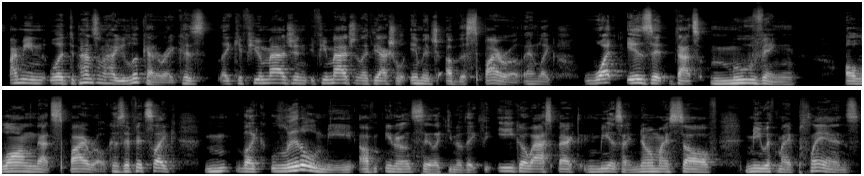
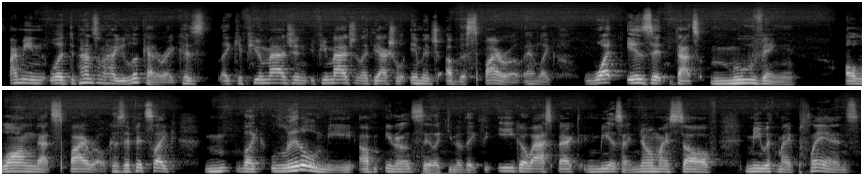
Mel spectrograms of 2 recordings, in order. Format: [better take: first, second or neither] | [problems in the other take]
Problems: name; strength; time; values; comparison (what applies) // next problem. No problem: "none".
first | hiss; noticeable; throughout; 20 dB below the speech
